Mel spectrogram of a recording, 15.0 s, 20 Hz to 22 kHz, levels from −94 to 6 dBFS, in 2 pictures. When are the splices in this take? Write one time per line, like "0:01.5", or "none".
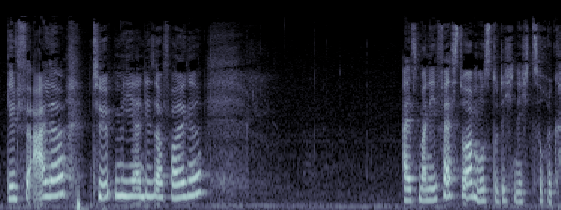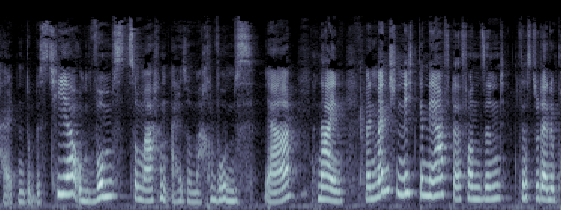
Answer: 0:11.6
